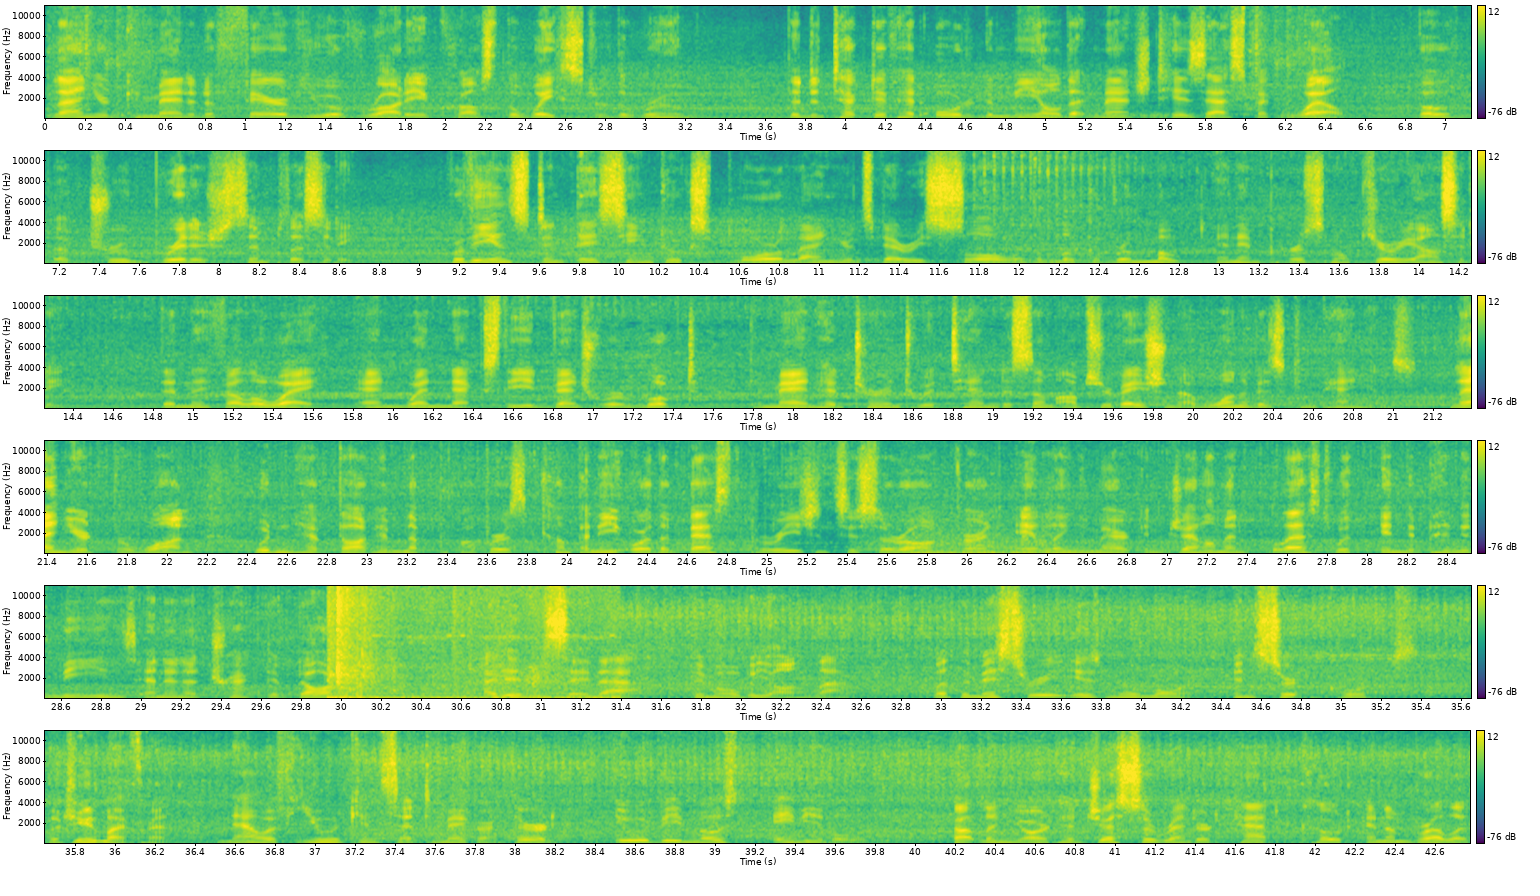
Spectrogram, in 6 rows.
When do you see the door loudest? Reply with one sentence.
The loudest moment of the door is at 30 seconds.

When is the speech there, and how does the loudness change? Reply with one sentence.
You can hear the speech from 0.0 to 30.1 s, at a steady volume; and from 30.7 to 42.7 s, at a steady volume.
